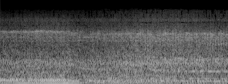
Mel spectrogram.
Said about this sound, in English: Operation Free's bus, powered by biodiesel, has rolled through 22 states so far, drumming up support for legislation on clean energy and climate change.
